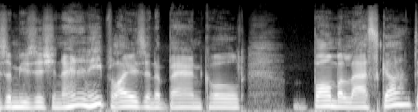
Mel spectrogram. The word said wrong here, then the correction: Bomba Alaska: Did I pronounce that correctly? Is it Bombay? Yeah. Bombay? – Bomba Alaska. – A bomba. It's a bomba.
